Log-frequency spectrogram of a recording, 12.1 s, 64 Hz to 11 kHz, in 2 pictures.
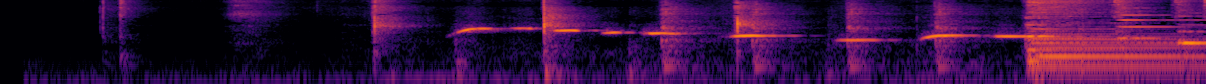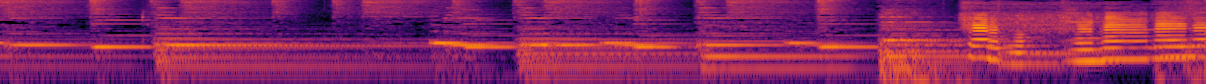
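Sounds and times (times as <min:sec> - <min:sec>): finger snapping: 0:01.8 - 0:04.0
person whistling tune: 0:02.2 - 0:05.4.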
